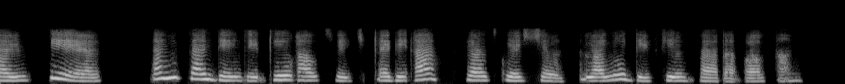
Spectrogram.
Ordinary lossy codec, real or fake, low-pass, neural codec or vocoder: Opus, 24 kbps; fake; 5.4 kHz; codec, 16 kHz, 0.5 kbps, FreqCodec, smaller model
